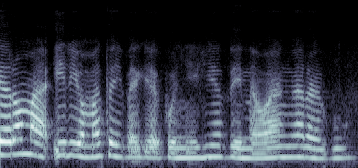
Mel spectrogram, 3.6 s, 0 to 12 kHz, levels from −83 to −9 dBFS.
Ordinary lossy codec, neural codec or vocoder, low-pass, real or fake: Opus, 16 kbps; none; 10.8 kHz; real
